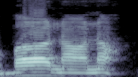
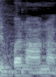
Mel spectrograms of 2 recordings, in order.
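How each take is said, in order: First: "बनाना" drawn out slowly in three beats, बा, ना, ना; split into syllables. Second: Said in the usual way. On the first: Shown as a demonstration. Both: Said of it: "तीन बार में पढ़ते हैं".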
